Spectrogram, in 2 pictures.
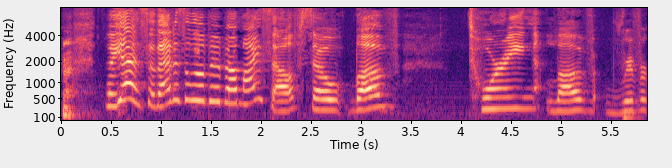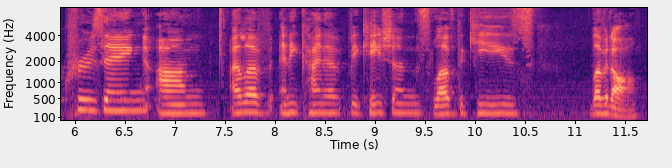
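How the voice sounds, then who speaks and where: A woman with a US Northeastern accent, fairly high pitch and very wide pitch swings, at a fairly slow pace over noticeable background noise. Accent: US Northeast. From Pennsylvania, US Northeast. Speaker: cruise line sales manager. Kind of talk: casual interview.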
